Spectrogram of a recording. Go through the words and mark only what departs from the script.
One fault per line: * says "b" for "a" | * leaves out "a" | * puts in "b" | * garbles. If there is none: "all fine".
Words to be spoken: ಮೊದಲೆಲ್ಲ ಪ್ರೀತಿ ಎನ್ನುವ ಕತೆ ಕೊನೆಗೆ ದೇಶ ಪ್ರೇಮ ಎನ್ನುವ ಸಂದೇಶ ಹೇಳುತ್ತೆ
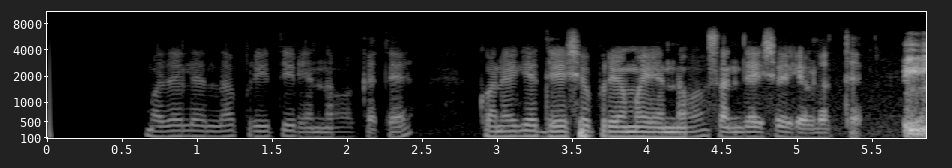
all fine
